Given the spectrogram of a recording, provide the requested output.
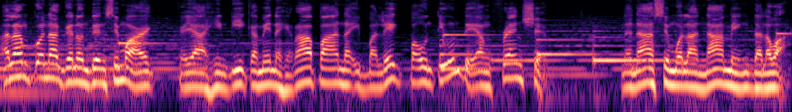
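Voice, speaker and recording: A man's voice: mid-range voice, moderate pace. A man narrating a letter in the first person as a scripted radio drama story. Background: instrumental music.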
